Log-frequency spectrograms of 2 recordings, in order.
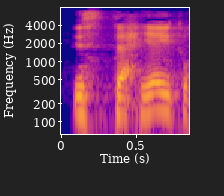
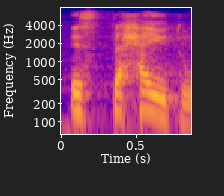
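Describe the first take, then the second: First: استحييت as is-taḥ-yay-tu, y after a closed ḥ; eloquent form. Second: استحيت as is-ta-ḥay-tu, with a single yā; permissible variant. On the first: Teacher shows students the standard word, eloquent pronunciation. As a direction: sound both yā letters in استحييت. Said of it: "هذه هي اللغة الفصيحة". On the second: Teacher shows students the other allowed form, shortened pronunciation. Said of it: "ويجوز أن يقول". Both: Shown as a demonstration.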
